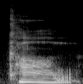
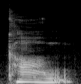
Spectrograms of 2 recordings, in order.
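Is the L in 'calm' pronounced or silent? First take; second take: silent; silent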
